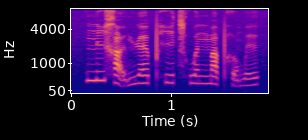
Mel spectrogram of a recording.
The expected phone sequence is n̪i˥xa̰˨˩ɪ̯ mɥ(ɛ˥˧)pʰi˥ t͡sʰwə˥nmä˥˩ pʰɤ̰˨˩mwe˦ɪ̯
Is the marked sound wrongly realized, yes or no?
yes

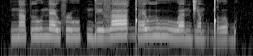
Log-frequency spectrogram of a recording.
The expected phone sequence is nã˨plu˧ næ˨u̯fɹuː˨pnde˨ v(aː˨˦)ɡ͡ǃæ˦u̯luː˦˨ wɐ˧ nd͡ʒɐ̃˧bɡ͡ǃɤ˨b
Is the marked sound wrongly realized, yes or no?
yes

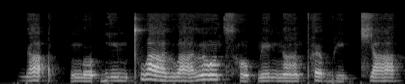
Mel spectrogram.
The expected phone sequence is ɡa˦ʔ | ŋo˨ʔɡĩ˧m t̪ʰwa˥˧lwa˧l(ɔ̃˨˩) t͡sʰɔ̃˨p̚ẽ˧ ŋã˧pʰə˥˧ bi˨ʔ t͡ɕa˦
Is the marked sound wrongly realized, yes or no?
yes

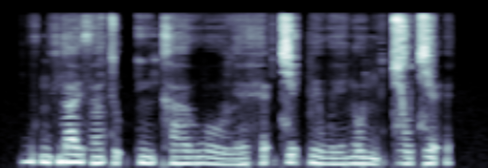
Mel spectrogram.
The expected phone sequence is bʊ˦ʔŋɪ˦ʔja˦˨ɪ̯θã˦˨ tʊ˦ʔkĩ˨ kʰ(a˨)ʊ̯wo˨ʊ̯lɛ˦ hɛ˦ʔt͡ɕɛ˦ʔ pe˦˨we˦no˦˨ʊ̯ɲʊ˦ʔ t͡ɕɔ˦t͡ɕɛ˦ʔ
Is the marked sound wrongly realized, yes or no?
yes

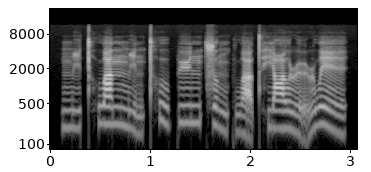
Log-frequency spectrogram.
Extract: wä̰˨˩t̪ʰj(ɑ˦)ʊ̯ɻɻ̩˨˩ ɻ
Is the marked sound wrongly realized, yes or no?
no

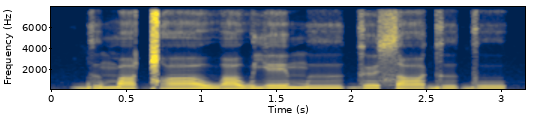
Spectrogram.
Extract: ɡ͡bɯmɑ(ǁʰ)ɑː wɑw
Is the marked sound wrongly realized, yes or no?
yes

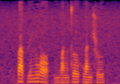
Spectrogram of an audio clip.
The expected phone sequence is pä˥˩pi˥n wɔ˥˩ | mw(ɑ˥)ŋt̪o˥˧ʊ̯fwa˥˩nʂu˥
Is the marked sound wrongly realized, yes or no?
yes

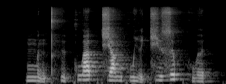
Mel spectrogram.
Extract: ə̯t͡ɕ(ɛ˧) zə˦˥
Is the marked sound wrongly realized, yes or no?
yes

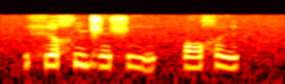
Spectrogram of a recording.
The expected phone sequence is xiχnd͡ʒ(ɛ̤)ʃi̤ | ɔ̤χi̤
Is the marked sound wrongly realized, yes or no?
no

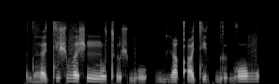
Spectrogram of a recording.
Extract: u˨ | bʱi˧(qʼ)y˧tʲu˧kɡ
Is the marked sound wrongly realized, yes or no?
no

